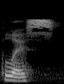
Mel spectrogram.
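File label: "GLIS", English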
